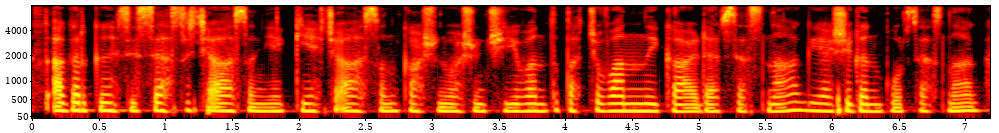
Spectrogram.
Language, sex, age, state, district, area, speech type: Kashmiri, female, 30-45, Jammu and Kashmir, Kulgam, rural, spontaneous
